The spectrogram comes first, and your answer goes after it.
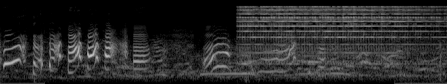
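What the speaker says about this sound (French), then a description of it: "Oh, la sonnerie" Children chatter and squeal briefly at recess, then a bright electronic school bell rings on steadily, sustained and fairly loud, as kids' voices fade under it.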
